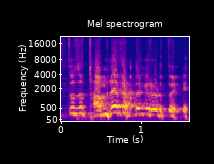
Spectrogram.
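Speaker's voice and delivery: a laugh breaking into the line. Retold or imitated. Swami answering the weeping widow, laughing. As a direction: chuckle over the punchline.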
